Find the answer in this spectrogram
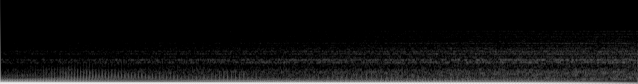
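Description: A hardstyle track stripped down to a single very loud, deep sustained bass note, which holds steady and then fades away near the end.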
